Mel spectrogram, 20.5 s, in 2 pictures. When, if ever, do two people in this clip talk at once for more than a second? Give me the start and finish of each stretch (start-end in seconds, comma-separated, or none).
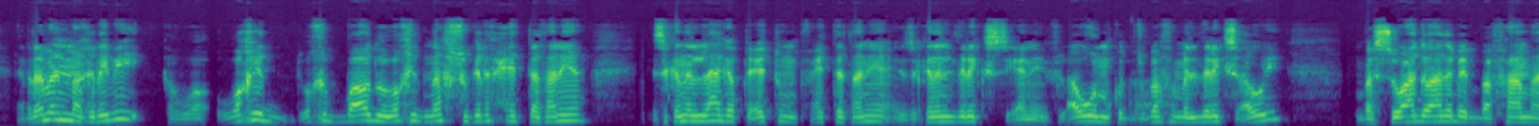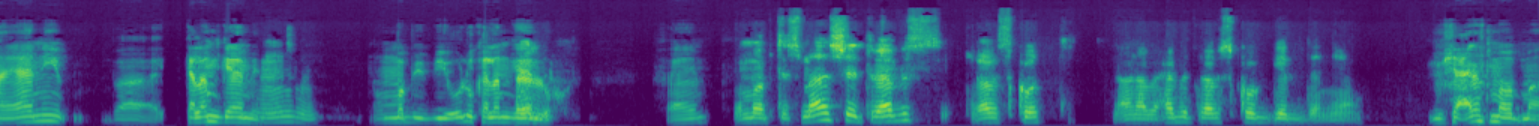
none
